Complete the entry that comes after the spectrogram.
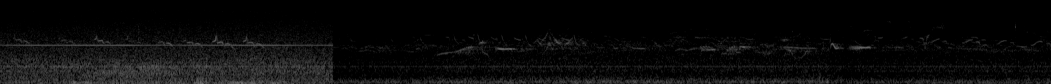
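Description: Small birds singing, many short chirping phrases overlapping. About three seconds in, a steady background hiss and a thin high whistle cut out and the birdsong comes through more clearly.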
